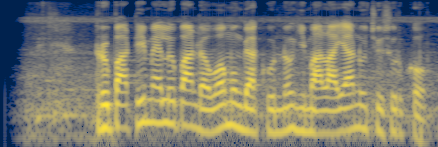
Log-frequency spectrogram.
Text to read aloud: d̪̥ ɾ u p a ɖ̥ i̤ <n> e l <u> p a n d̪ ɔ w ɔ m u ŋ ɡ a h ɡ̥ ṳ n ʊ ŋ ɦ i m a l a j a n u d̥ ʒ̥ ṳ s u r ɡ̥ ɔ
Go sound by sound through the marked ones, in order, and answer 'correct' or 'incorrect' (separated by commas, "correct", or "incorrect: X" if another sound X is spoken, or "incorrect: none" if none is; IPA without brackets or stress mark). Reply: incorrect: m, correct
